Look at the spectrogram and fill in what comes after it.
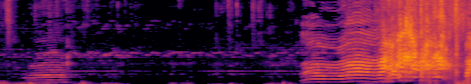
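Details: Cats fighting, with drawn-out wavering yowls: two short harmonic cries near the start, then a longer, louder rising and falling wail that breaks into harsh noisy screeching at the end. Low voices and thumps sound in between.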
